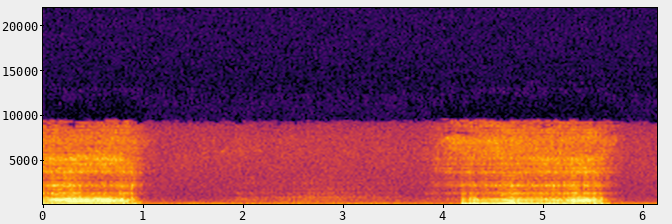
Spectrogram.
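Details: Snoring during sleep recorded with the SnoreLab app: two loud, buzzing inward snores with a quiet breath between them in a quiet room.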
